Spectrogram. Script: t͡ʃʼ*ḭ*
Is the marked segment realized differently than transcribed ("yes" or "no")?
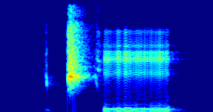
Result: no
